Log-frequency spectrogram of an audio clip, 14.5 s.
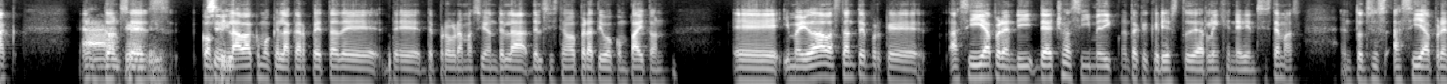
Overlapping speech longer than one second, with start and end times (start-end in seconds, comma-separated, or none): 0.8-2.4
